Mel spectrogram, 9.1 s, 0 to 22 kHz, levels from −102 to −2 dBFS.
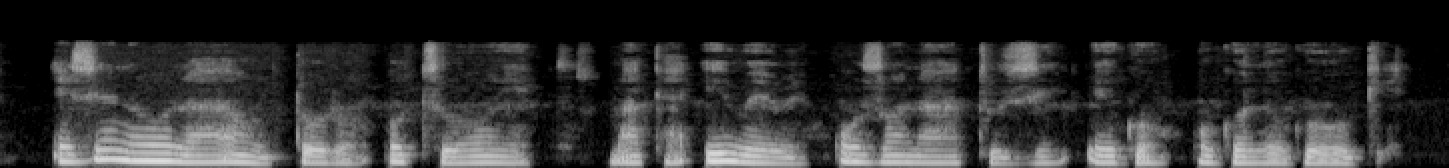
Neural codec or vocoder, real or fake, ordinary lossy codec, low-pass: none; real; none; none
